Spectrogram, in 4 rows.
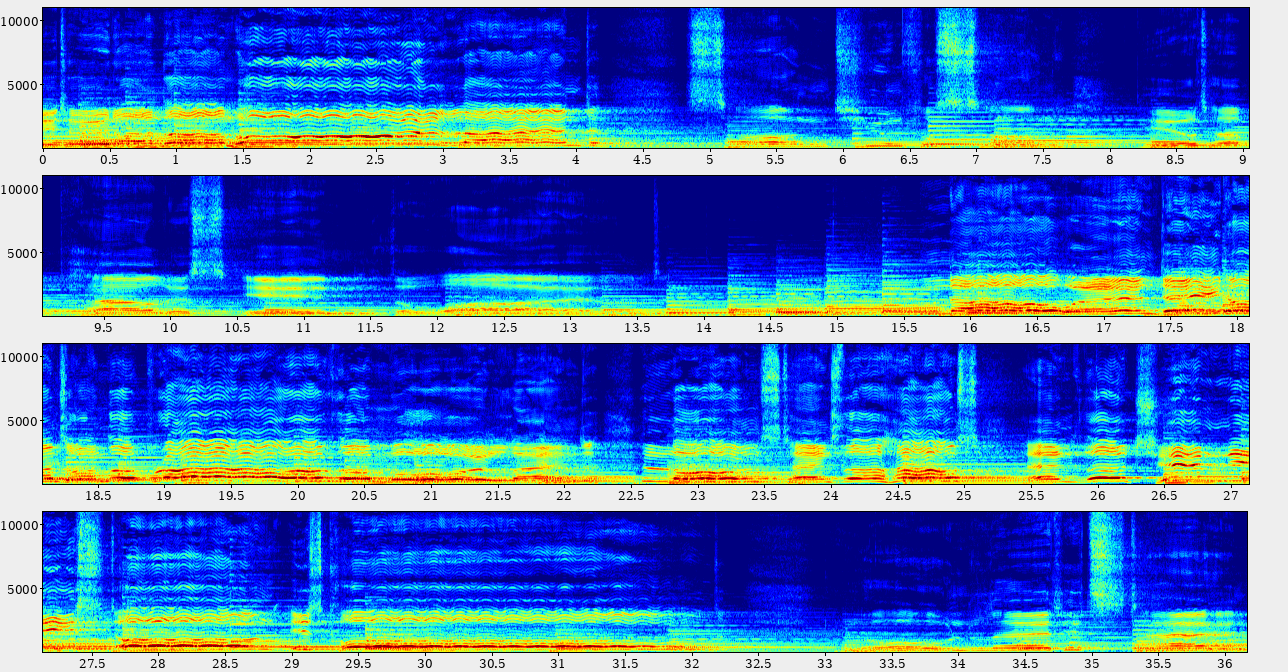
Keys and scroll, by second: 9.0 p, 12.3 space, 21.4 space.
